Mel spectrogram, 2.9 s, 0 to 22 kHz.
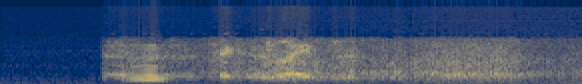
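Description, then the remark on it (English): A tinny, narrowband voice comes back over a phone line like a delayed echo about 7 seconds later, starting abruptly after a brief silence and trailing into steady line hiss. “I'm hearing a vague echo 7 seconds later.”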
